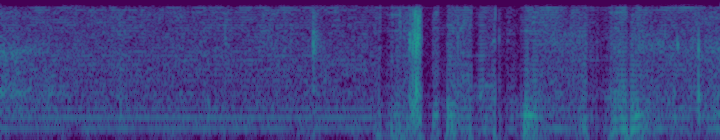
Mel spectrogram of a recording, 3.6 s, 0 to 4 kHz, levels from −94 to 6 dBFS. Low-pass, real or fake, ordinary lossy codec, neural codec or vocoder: 3.6 kHz; real; none; none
